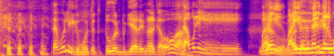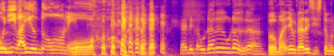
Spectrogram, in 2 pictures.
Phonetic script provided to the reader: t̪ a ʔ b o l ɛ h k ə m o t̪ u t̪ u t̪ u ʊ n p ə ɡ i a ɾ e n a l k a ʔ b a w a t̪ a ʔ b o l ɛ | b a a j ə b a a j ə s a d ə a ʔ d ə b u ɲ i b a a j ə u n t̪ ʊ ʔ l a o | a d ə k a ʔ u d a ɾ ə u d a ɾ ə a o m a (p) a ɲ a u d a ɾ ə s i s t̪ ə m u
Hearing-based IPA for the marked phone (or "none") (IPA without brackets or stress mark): none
